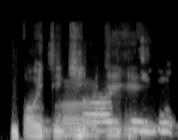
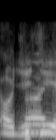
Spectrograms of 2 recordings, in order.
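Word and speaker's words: お辞儀: Ojigi. Bukan Oigi ya. Ojigi.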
